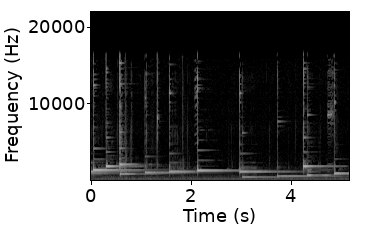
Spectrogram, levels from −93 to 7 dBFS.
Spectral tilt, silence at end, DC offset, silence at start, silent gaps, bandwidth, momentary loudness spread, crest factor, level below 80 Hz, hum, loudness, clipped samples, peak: 0 dB/octave; 0 s; under 0.1%; 0 s; none; 17 kHz; 16 LU; 20 dB; -82 dBFS; none; -36 LUFS; under 0.1%; -18 dBFS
